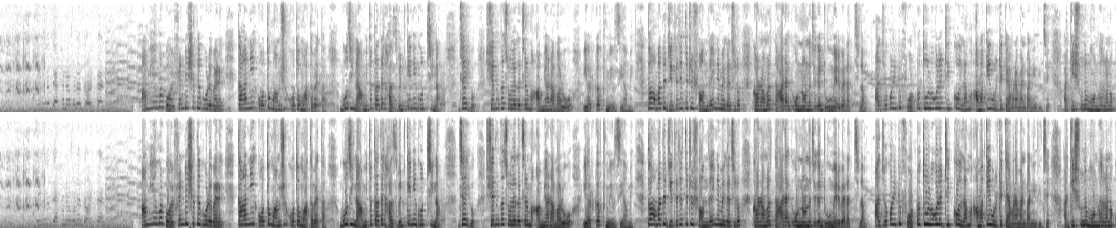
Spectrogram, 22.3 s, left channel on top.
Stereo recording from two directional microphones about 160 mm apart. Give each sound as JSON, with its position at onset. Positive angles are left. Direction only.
{"t": 2.8, "sound": "a woman's voice", "side_deg": -55}
{"t": 17.5, "sound": "a woman's voice", "side_deg": -50}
